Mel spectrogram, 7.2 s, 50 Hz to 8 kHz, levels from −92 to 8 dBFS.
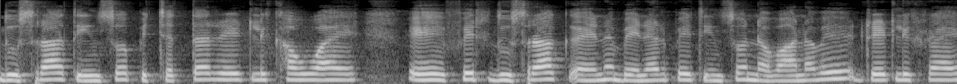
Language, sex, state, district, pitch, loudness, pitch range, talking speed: Hindi, female, Bihar, Patna, 210 Hz, -15 LUFS, 195-220 Hz, 160 wpm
